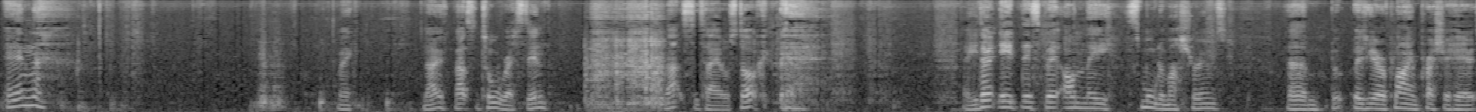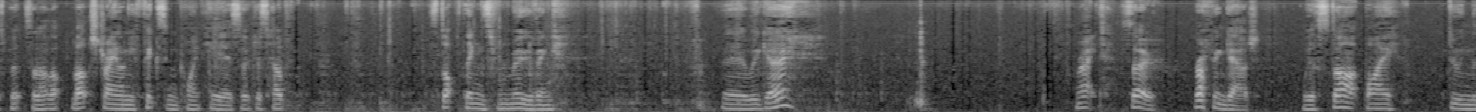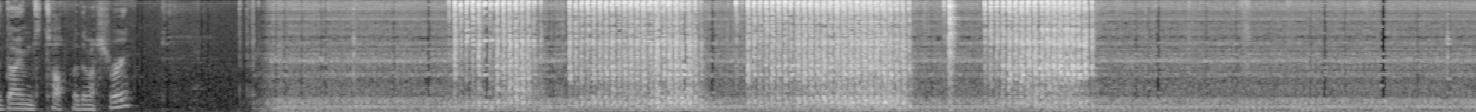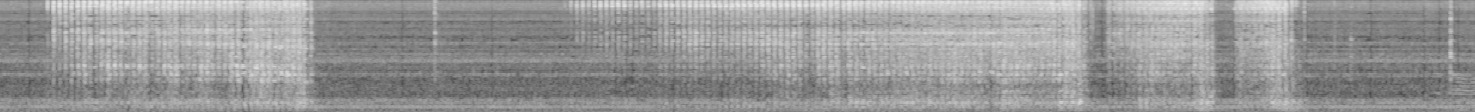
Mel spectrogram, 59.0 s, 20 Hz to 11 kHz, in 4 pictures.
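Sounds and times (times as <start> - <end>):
gouge cutting spinning wood: 32.1 - 59.0
wood lathe humming: 32.1 - 59.0.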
